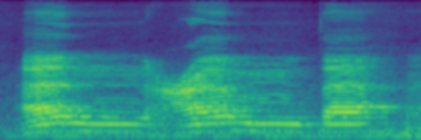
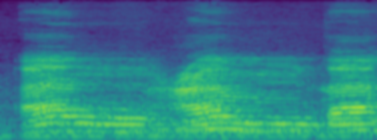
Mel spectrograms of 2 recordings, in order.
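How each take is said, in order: The two takes are said the same way.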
